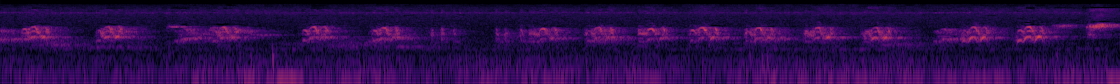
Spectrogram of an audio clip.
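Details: Red-whiskered bulbul in competitive singing, a long run of short bright warbled phrases repeated about three per second, with a steady low hum underneath.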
